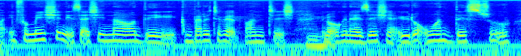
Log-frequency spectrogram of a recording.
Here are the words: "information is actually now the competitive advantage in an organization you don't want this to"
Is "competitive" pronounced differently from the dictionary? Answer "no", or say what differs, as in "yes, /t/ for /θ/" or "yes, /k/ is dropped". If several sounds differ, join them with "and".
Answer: no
